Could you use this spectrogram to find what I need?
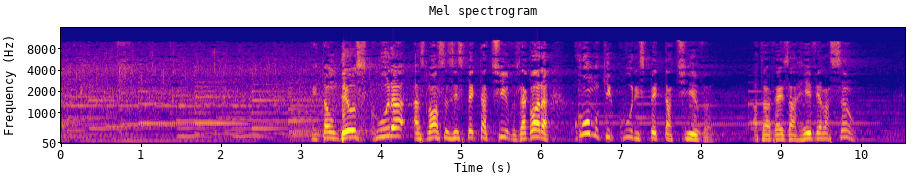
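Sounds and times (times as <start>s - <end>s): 
audience applauding: 0.0s - 5.9s
sustained keyboard chords: 0.0s - 10.5s
speech: 3.1s - 10.0s.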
